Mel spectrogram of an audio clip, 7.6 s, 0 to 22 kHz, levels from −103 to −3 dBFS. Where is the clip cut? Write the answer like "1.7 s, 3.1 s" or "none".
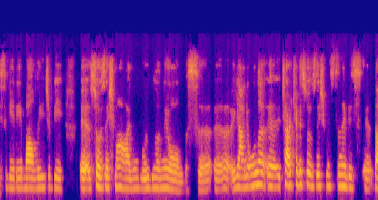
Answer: none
